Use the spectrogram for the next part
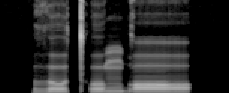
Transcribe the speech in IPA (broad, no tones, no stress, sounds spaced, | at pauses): ð o tʼ o ŋ ɡ ɔ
